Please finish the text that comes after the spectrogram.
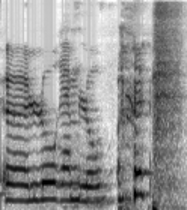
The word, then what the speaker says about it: LoremLaw: Salut Loremlo. J'adore les gens qui essayent de prononcer mon pseudo pour la première fois, ça me fait toujours très, très rire. Comment on prononce? Lorem, Lo. Ok. C'est ça.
